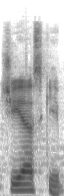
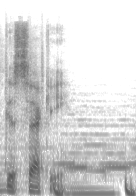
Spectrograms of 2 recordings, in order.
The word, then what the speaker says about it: Gesicki: I like Gieske, but I think it is Gesicki.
